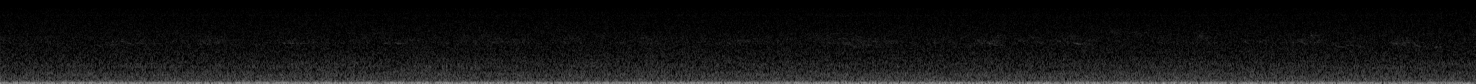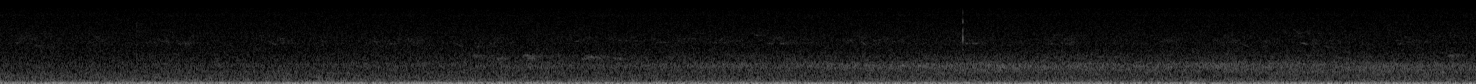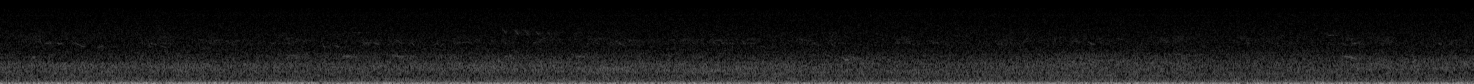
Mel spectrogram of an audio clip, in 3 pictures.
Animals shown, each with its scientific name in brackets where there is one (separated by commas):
American Crow (Corvus brachyrhynchos), Red-eyed Vireo (Vireo olivaceus), American Goldfinch (Spinus tristis)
